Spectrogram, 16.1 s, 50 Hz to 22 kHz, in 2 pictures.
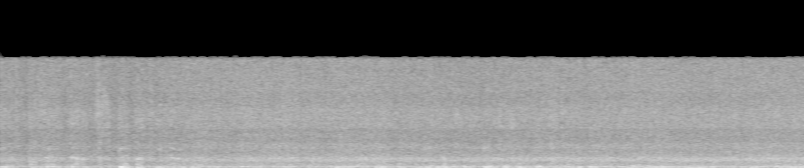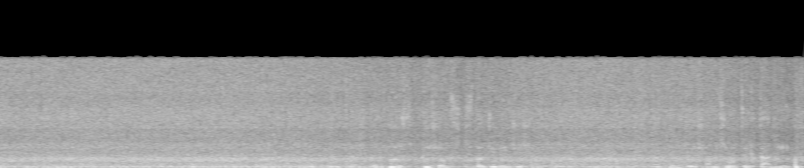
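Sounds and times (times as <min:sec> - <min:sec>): faint wavering radio programme audio: 0:00.0 - 0:16.0
radio static hiss: 0:00.0 - 0:16.0.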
